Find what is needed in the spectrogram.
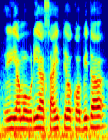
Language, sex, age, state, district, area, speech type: Odia, male, 45-60, Odisha, Kendujhar, urban, spontaneous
